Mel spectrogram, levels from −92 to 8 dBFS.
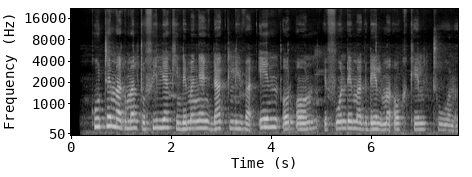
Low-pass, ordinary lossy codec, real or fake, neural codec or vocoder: none; none; fake; vocoder, 44.1 kHz, 128 mel bands, Pupu-Vocoder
